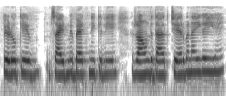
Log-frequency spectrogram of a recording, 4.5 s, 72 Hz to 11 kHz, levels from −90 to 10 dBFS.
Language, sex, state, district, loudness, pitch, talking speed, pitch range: Hindi, female, Uttar Pradesh, Lucknow, -18 LUFS, 235 Hz, 170 wpm, 230-245 Hz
